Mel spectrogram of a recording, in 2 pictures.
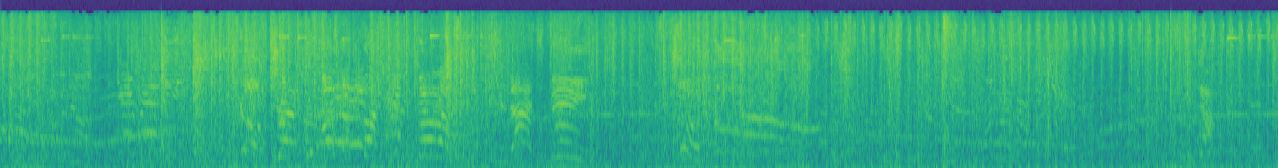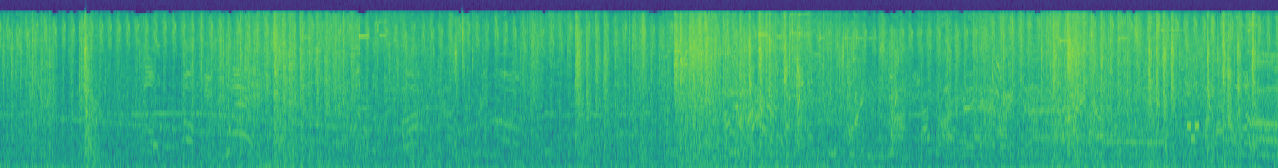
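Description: A helicopter's rotor thrums overhead.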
